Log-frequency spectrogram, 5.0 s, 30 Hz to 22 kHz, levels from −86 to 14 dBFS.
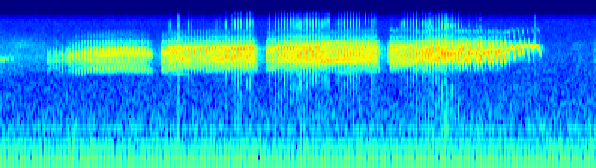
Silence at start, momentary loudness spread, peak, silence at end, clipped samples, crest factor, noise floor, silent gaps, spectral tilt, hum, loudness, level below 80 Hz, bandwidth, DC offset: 0.45 s; 10 LU; -2 dBFS; 0.45 s; under 0.1%; 12 dB; -39 dBFS; none; 3 dB/octave; none; -10 LUFS; -52 dBFS; 13.5 kHz; 0.5%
